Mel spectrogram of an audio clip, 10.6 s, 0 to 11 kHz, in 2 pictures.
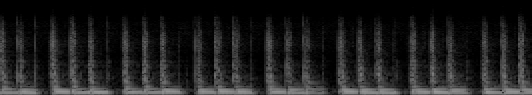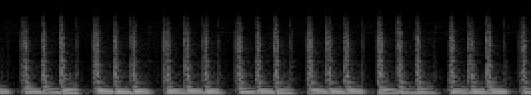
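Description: Electric guitar from the song's backing track playing a repeated riff alone, each short phrase cut off by a brief gap about every 0.7 seconds, with no drums.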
